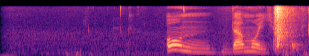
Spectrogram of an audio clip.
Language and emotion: Russian, positive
